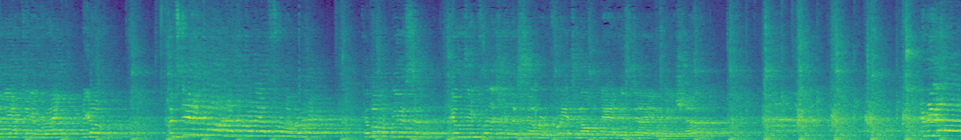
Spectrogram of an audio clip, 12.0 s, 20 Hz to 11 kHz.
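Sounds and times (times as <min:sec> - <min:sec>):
kick drum beating: 0:00.0 - 0:12.0
crowd clapping along: 0:09.2 - 0:12.0.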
